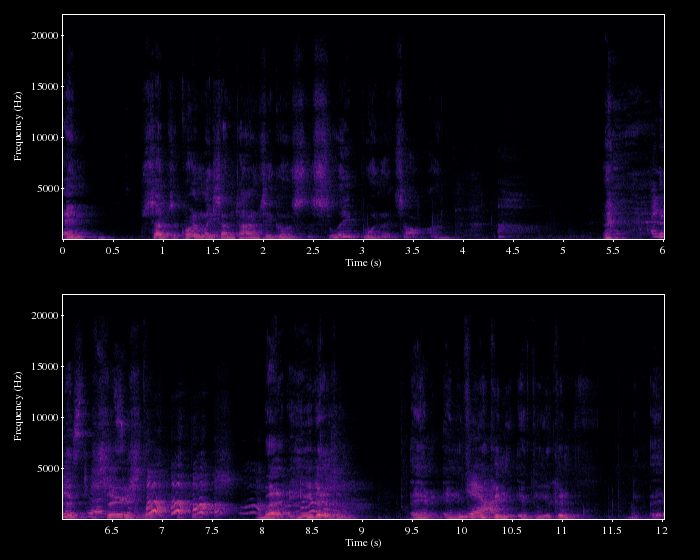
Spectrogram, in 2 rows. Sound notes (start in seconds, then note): 6.4 laughing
